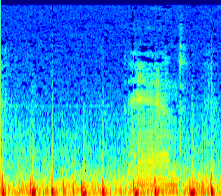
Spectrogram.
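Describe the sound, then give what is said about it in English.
A woman's amplified heartbeat, heard in her stomach, thumps steadily in a regular rhythm, each low pulse booming loud over a murky hum, with a brief rising tonal whine partway through. “No, that's her heart. That's her heartbeat. In her stomach?”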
